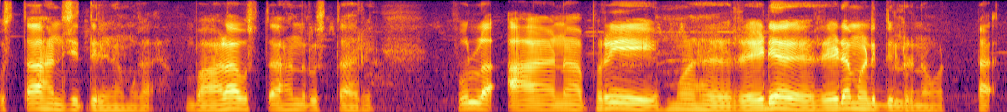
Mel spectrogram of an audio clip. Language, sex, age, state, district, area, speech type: Kannada, male, 30-45, Karnataka, Gadag, rural, spontaneous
